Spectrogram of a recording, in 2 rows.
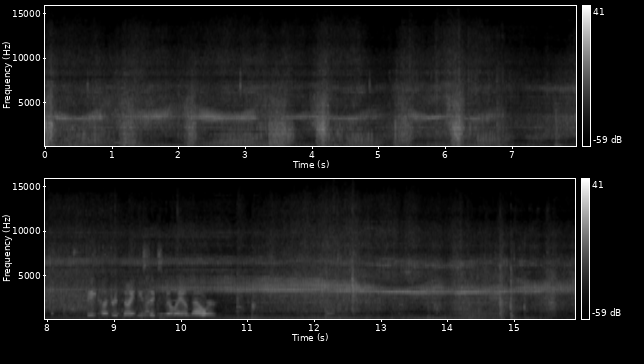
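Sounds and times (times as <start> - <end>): helicopter motor whine: 0.0 - 15.9
rotor blades whirring: 0.0 - 15.9.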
